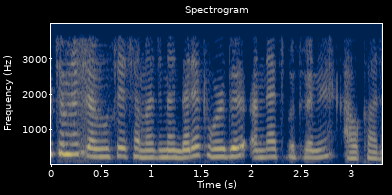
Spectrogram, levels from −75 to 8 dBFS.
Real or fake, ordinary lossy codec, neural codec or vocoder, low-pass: fake; none; codec, 16 kHz, 0.5 kbps, X-Codec, HuBERT features, trained on balanced general audio; 3.6 kHz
